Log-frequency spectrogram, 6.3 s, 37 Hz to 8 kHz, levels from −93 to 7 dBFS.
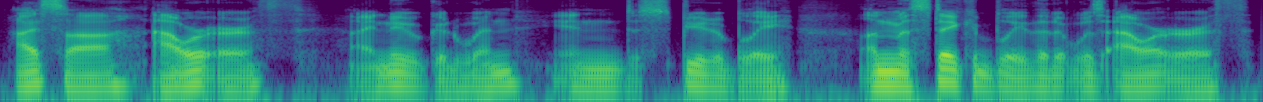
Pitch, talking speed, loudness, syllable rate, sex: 80 Hz, 125 wpm, -21 LUFS, 4.3 syllables/s, male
